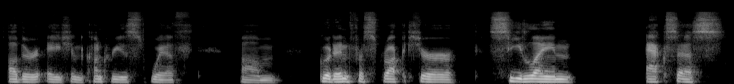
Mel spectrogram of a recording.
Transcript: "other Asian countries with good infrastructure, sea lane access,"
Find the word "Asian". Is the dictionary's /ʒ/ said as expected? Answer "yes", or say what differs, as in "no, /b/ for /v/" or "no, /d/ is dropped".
yes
